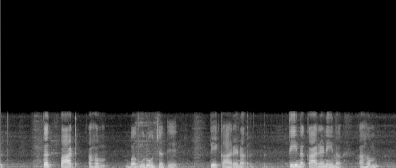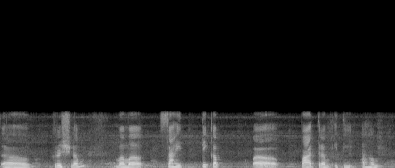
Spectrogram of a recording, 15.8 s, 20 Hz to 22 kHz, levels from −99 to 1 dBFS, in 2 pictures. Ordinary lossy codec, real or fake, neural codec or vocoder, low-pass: none; real; none; 7.2 kHz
